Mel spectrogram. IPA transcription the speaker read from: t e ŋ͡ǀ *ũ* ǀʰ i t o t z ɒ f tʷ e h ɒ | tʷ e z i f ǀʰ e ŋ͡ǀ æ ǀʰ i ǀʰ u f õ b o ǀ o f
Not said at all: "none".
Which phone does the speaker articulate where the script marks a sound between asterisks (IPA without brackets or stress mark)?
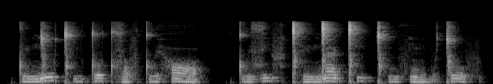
u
